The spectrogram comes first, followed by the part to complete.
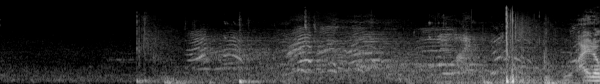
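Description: Volleyball rally in an arena crowd: a sudden ball contact about a second and a half in sets off rising crowd yelling and cheering, with further ball hits and a sharp hard strike about five seconds in.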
